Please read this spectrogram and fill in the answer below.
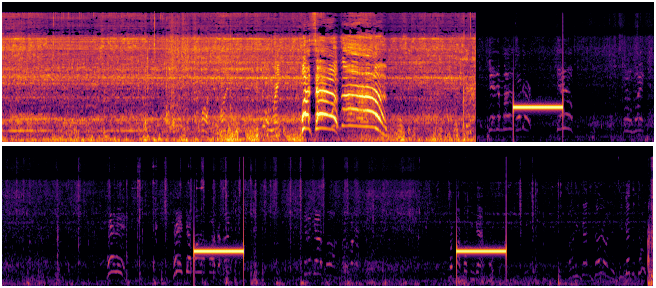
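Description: Boat engine and sea noise run steadily, with a burst of excited shouting about six seconds in. At about nine and a half seconds the sound cuts out to silence, broken by three steady one-second beeps at the same pitch, spaced about six seconds apart.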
